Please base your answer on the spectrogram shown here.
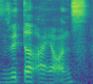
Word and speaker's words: zwitterion: properties of amino acids and the formation of Zwitter ions. Okay, so what is a Zwitter ion? First of all, it is spelled ZWITTERIONS.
